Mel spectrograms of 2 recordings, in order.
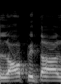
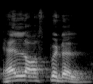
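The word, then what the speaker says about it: L'Hôpital: l'hopital rule okay so we call it the lopital or hell hospital however you guys want to pronounce it you can do it but it is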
